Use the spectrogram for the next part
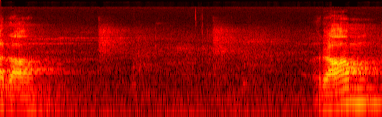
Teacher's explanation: राम इतना बोलने से मा हल हो जाता है और अनुस्वार के रूप में परिवर्तित हो जाता है। उसको आप अगर मां लिखेंगे तो नीचे एक कहते हैं इसकी टांग तोड़ दी गई अक्षर की नीचे डंडा कर दिया जाता है।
